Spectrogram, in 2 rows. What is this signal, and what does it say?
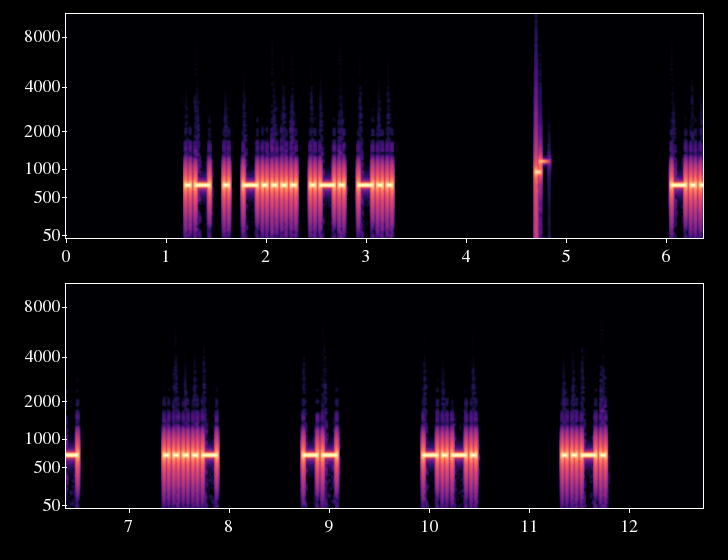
Morse code, heard as a keyed tone, about 25 wpm, spaced as for 13 wpm, 700 Hz. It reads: AE6RD K4MCF
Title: USA Call Signs - 5 Characters - 6x Character Spacing - 25wpm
